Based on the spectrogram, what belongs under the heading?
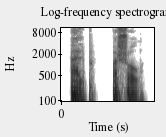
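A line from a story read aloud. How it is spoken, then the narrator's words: Whispered into radio. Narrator (Russian): прошептал Айван в микрофон рации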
